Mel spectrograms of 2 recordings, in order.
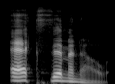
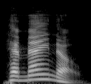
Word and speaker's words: Ximeno: First of all, there's no x sound in español. Second of all, the i is not pronounced i and the e is not pronounced e. It's Ximena.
